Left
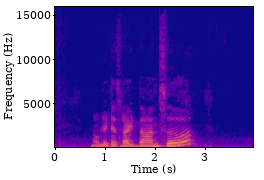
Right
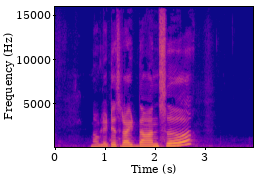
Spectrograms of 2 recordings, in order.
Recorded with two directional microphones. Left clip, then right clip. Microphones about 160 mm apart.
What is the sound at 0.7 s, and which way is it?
Speech, 45° right (ahead or behind).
